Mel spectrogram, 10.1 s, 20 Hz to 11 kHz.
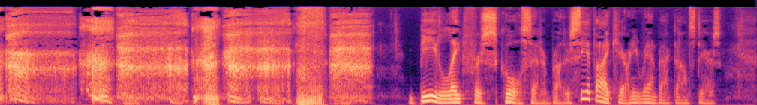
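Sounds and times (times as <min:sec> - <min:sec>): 
voice imitating loud snoring of a girl asleep in bed: 0:00.0 - 0:05.0
speech: 0:05.6 - 0:10.0.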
